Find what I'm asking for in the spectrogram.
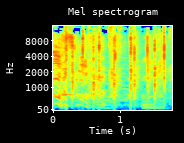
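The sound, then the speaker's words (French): An audience claps and cheers in a brief burst of uneven, overlapping hand claps, with voices calling out and chattering throughout, applauding in answer to being asked who has their winter tires on. “Voilà, par applaudissement, qui a ses pneus d'hiver ici?”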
